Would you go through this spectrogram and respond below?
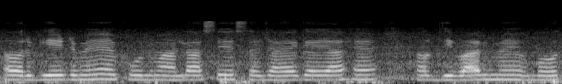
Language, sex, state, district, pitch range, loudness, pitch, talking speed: Hindi, female, Odisha, Sambalpur, 205-220 Hz, -16 LUFS, 210 Hz, 140 wpm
